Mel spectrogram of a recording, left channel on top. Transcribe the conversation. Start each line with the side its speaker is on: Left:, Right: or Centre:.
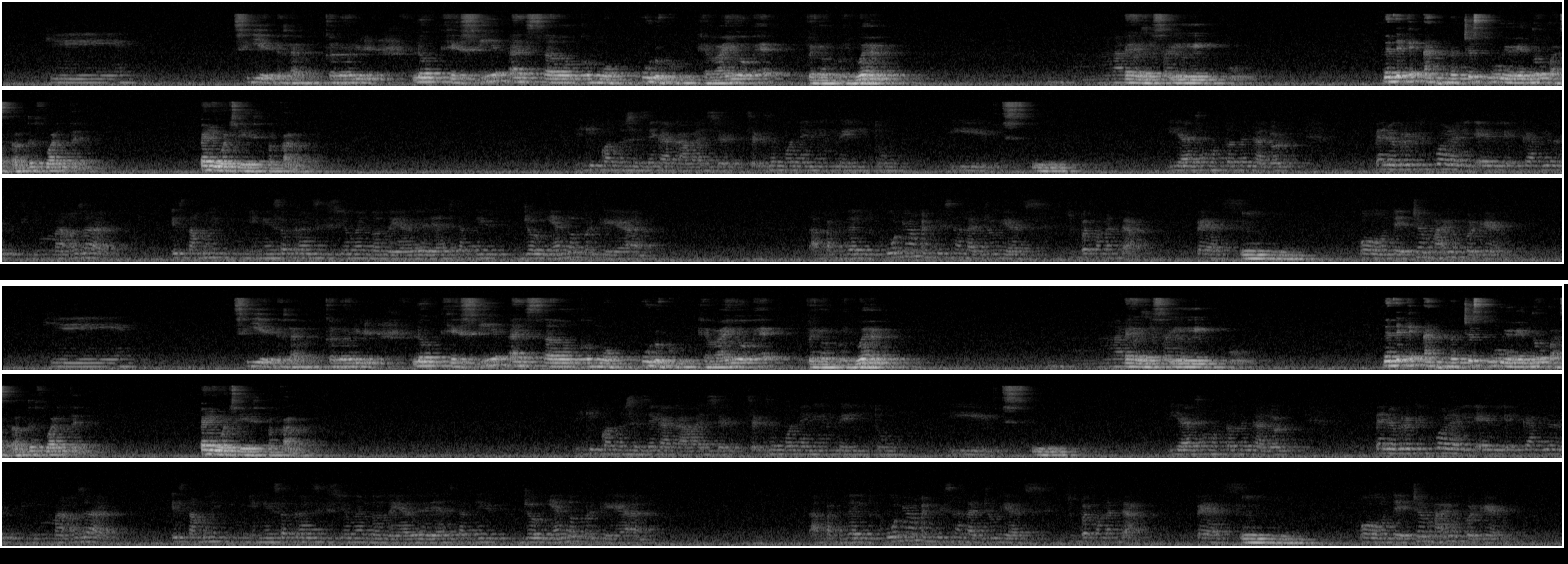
Left: Que,
Right: Sí, eh, o sea, un calor horrible. Lo que sí ha estado como oscuro, como que va a llover, pero no llueve.
Left: mm, ah,
Right: Pero
Left: pues sí
Right: sí,
Left: va a llover.
Right: fíjate que anoche estuvo lloviendo bastante fuerte pero igual sigue siendo calor.
Left: Es que cuando se seca cabal se, se, se pone bien feíto y,
Right: Sí.
Left: y hace un montón de calor. Pero creo que es por el, el, el cambio de clima. O sea, estamos en, en, en esa transición en donde ya debería de estar de- lloviendo porque ya a partir del junio empiezan las lluvias supuestamente ah, feas.
Right: Ujú.
Left: O de hecho en mayo, porque,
